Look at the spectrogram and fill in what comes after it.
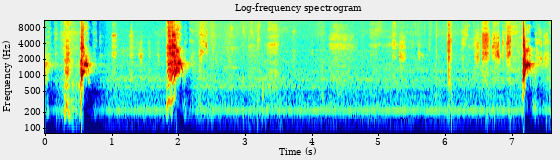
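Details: Chihuahua/Yorkie mix, five years old, barking indoors because it wants a squeaky toy held by a young Yorkie; three sharp yappy barks spaced about two and a half seconds apart over a steady low hum.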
